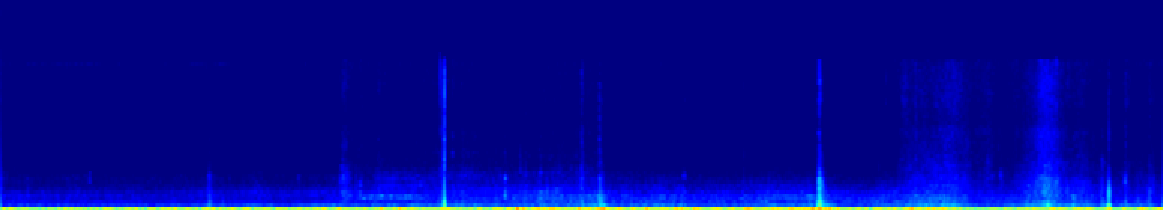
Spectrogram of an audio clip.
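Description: Steady low rumble of a moving passenger train heard from inside the carriage, with a few sharp clicks now and then.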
